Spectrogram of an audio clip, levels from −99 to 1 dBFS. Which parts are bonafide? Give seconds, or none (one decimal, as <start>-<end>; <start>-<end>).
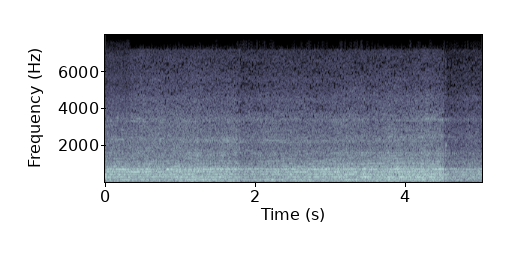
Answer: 0.0-0.6; 1.8-2.9; 3.5-5.0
